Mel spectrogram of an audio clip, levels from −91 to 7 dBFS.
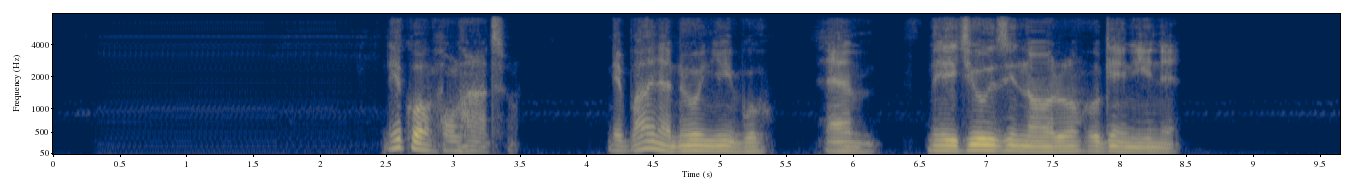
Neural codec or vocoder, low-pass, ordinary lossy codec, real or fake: codec, 16 kHz in and 24 kHz out, 0.6 kbps, FocalCodec, streaming, 2048 codes; 7.2 kHz; none; fake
